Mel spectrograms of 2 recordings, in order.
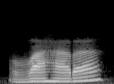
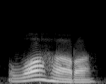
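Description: First: The first vowel is a front, Persian-style a. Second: The first vowel is a short, back, open a. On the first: The speaker calls it wrong. "ظهره این فتحه فصیح نیست" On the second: The speaker calls it right. "فتحه ظا رو باید آی کوتاه بگیم"

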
